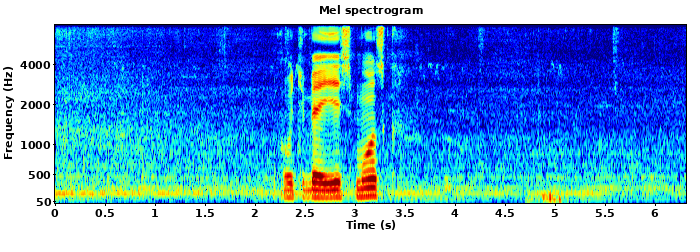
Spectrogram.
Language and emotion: Russian, neutral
